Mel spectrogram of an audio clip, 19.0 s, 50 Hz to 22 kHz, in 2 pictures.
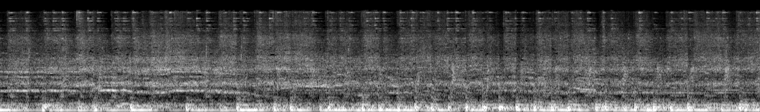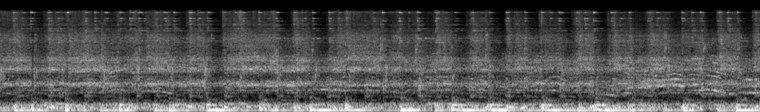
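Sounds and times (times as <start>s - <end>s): hand cymbals clashing: 0.0s - 19.0s
hands clapping: 0.0s - 19.0s
men singing: 0.0s - 19.0s.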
